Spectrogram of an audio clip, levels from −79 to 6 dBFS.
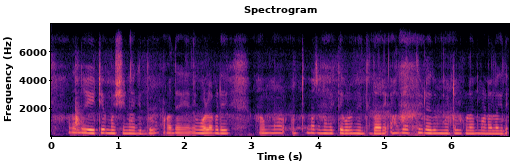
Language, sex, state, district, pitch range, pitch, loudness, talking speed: Kannada, female, Karnataka, Mysore, 215-240 Hz, 225 Hz, -21 LUFS, 120 wpm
